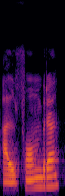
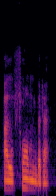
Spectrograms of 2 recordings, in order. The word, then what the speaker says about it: alfombra: invés de dizer la alfombra diríamos el alfombra porém nesta palavra a tônica Não é a primeira sílaba mas sim a segunda F se a sílaba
